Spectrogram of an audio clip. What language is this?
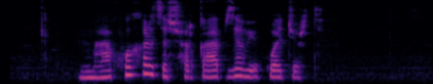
Kabardian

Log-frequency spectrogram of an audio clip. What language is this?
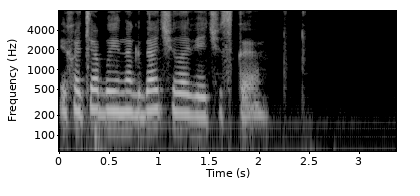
Russian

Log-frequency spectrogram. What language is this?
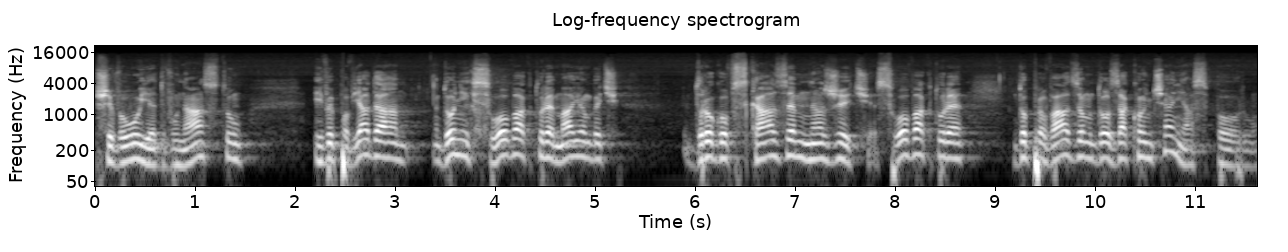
Polish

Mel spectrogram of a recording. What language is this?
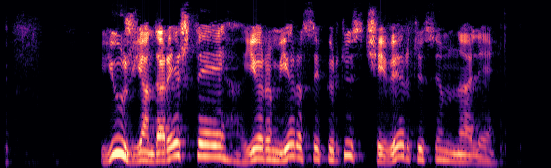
Mari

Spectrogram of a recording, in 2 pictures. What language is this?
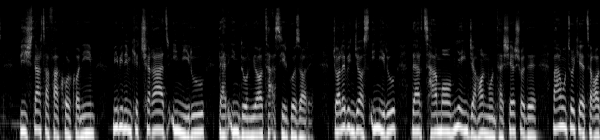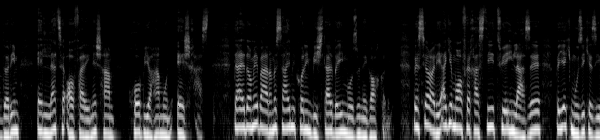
Persian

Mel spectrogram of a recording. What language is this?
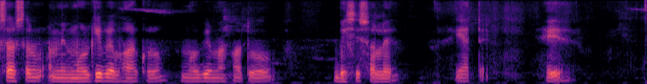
Assamese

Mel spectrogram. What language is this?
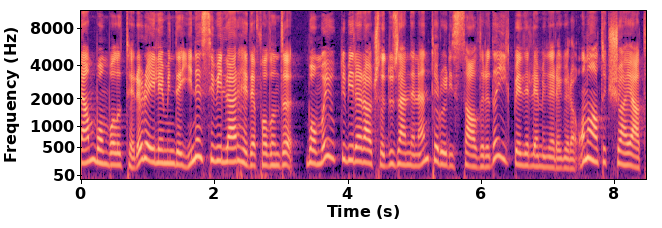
Turkish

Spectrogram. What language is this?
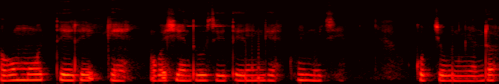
Kalenjin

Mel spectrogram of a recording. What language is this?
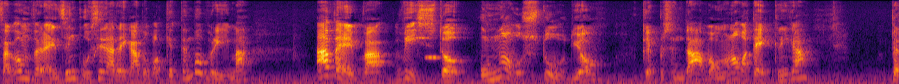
Italian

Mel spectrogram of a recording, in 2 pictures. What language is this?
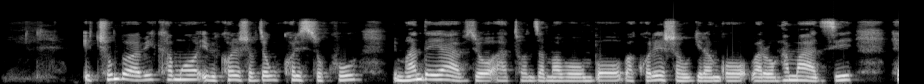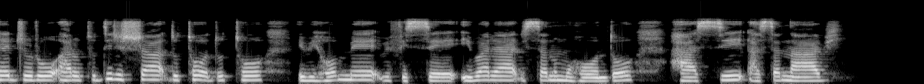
Rundi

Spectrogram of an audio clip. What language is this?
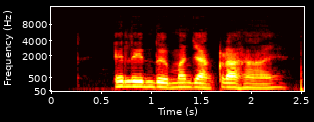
Thai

